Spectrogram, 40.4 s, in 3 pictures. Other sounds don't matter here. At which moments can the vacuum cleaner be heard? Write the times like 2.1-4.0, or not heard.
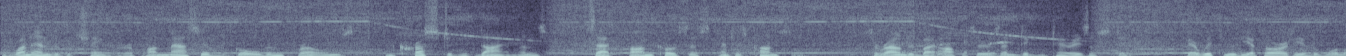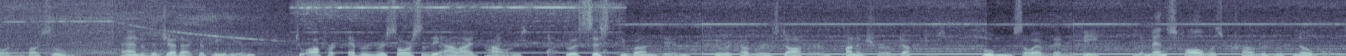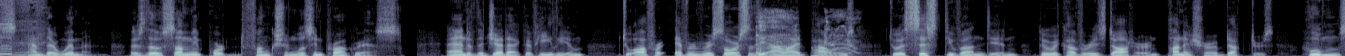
0.0-27.4.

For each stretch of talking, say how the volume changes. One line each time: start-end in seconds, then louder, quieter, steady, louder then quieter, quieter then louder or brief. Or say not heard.
0.0-8.1 steady
8.7-40.3 steady.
